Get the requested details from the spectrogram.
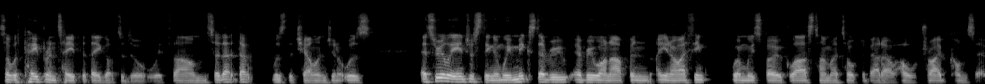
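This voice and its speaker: Over a quiet background, a man talks very fast in a dark, mellow tone, his fairly low pitch held in fairly even intonation. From Australia. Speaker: tech executive. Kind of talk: interview. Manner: hesitant, many fillers.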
